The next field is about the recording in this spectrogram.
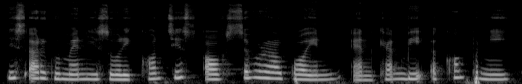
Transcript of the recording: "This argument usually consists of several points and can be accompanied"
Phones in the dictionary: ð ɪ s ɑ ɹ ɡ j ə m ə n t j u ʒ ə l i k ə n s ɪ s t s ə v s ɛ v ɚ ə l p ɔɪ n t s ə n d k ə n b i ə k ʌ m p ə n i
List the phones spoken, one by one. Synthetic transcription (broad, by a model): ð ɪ s ɑ ɹ ɡ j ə m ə n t j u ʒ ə l i k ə n s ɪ s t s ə f s ɛ v ɚ ə l p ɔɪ n t ə n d k ə n b i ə k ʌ m p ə n i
